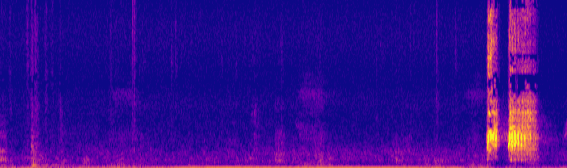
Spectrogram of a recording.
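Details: A Japanese (Coturnix) quail from a backyard flock bursts into a single loud, harsh crow near the end, a clipped first note then a longer buzzy phrase, after several seconds of low hum.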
